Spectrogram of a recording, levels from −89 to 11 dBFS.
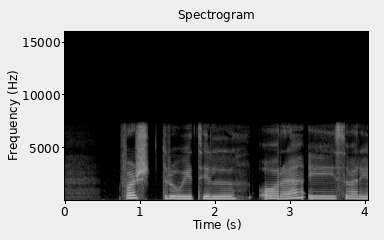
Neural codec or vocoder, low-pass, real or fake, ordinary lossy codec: none; 7.2 kHz; real; none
